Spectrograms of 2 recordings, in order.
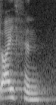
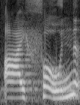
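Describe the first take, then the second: First: The second syllable has a reduced vowel. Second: The second syllable has a full 'o' vowel. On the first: The speaker calls it wrong. "مش ايفن" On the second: The speaker calls it right. "قولوا ايفون"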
